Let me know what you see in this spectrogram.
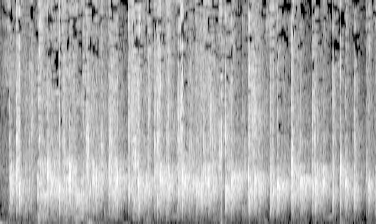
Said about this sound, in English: Would you give the Lord a clap offering?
